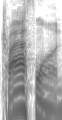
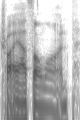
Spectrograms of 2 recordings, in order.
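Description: First: The word is said with three syllables. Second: The word is said with four syllables. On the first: The speaker calls it right. "Triathlon, not triathlon" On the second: The speaker calls it wrong. "I just said it in an extra syllable"

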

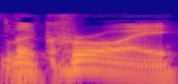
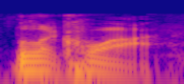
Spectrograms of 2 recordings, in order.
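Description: First: The name is said in a plain, everyday way. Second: The name is said in a fancy, French-sounding way. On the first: The speaker is a down-to-earth person. "are you like salt of the earth person? That's LaCroix" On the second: The speaker is a pretentious, upscale person. "Are you super bougie? LaCroix"

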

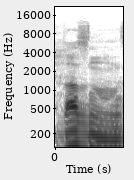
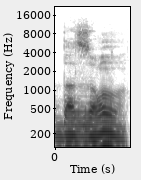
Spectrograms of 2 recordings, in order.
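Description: First: The name is said as one word, 'Dazen'. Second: The name is said as two words, 'The Zone'. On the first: This is how the name looks when written. The speaker calls it wrong. "Dazen ser ut som det heter" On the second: This is what the name is actually called. The speaker calls it right. "men det heter altså The Zone"

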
